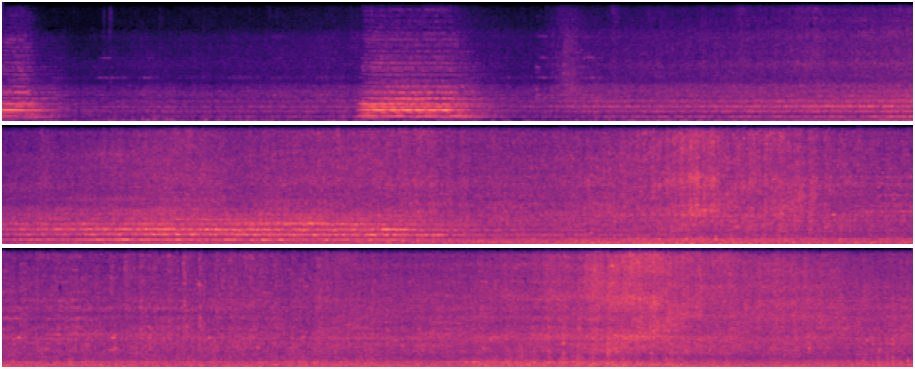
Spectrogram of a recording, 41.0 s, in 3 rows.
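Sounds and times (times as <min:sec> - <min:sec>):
train air horn: 0:00.0 - 0:01.1, 0:03.6 - 0:22.9
locomotive rumble: 0:00.0 - 0:41.0
train wheel noise: 0:00.0 - 0:41.0.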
